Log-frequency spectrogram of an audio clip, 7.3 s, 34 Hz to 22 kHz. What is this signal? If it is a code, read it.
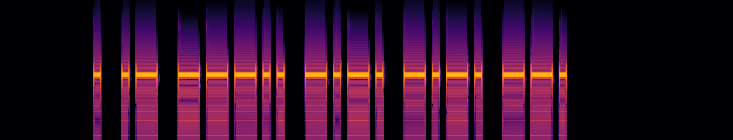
Morse code, heard as a keyed tone, about 17 wpm, 700 Hz. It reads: EA8CCG
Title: DXCC-100 Call Signs - 6 Characters - 17wpm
